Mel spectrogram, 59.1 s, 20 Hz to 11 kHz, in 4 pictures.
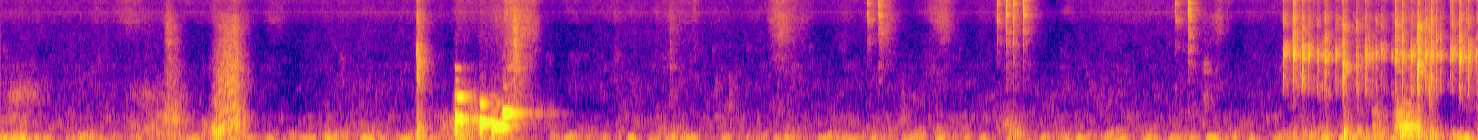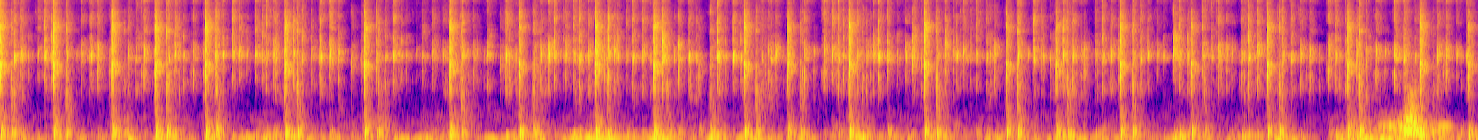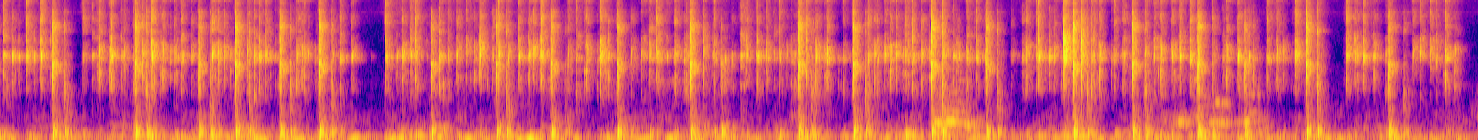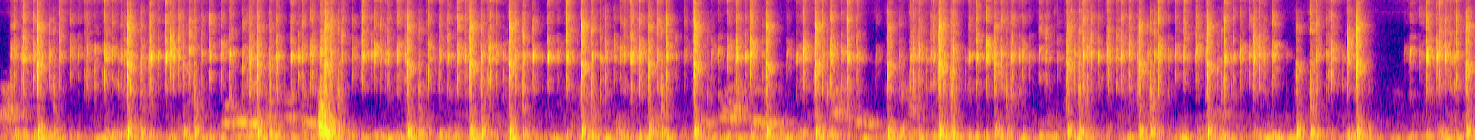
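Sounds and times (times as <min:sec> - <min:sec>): fast typing on mechanical keyboard: 0:12.8 - 0:59.0.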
